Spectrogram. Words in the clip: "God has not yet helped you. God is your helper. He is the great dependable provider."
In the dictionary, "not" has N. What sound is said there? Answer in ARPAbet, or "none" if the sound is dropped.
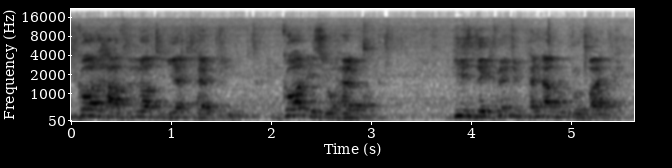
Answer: N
